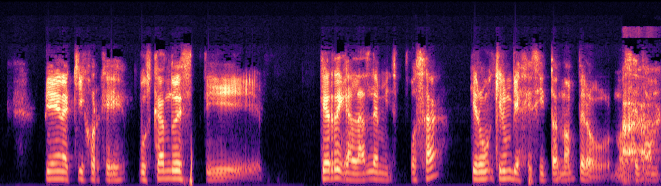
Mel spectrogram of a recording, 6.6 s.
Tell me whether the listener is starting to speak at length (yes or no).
yes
